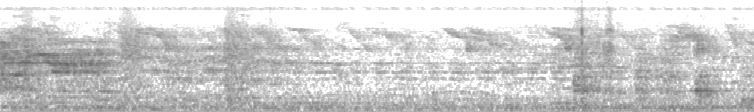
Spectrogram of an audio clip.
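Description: Small birds chirping over and over in short, quickly falling notes, several overlapping.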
